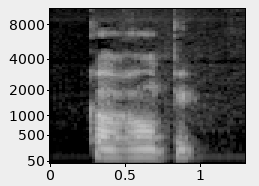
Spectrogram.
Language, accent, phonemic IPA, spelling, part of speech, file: French, Canada, /kɔ.ʁɔ̃.py/, corrompues, adjective, LL-Q150 (fra)-corrompues.wav
- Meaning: feminine plural of corrompu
